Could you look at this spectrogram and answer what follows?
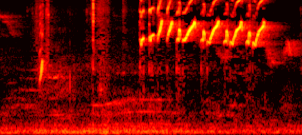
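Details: Javan white-eye singing steadily for training other birds: a few isolated chirps, then a quick cascade of roughly ten sharply rising, sweet high notes in a tight burst, recorded clearly with only a soft low rumble behind.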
